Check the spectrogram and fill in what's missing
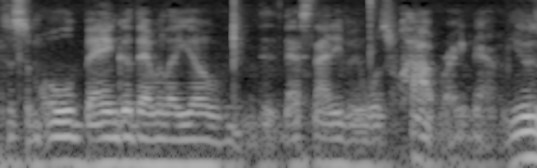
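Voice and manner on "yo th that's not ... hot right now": whispered quote. Retold or imitated. Quoting people abroad, whispered.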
